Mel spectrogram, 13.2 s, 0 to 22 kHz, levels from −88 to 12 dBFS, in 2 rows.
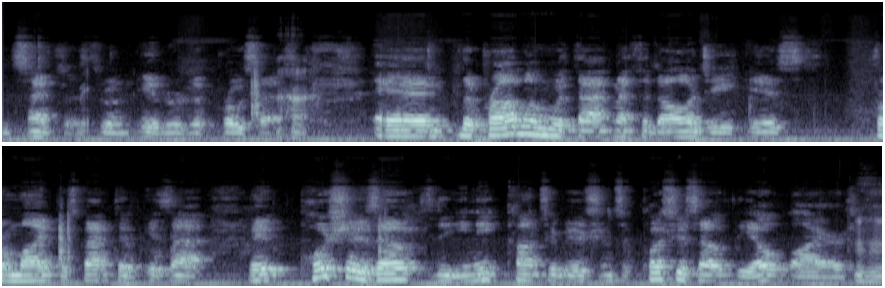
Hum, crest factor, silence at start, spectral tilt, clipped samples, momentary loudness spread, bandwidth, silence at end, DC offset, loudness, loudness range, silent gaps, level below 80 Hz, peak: none; 16 dB; 0 s; -7.5 dB/octave; under 0.1%; 13 LU; 8 kHz; 0 s; under 0.1%; -18 LUFS; 5 LU; none; -38 dBFS; -2 dBFS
